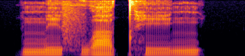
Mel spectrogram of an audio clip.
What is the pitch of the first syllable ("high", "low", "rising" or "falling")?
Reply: high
